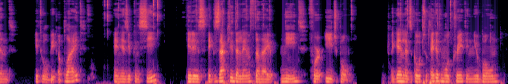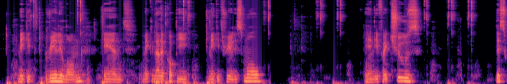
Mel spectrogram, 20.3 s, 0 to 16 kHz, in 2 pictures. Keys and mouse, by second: 0.0-1.7 drag, 2.3 click, 3.4 shift+click, 3.5 click, 3.7 drag, 4.1 shift+drag, 4.7 drag, 5.2 shift+drag, 5.8-7.0 drag, 7.2 drag, 7.6 click, 7.6 Tab, 8.0 click, 8.5 shift+a, 9.0 click, 9.9 g, 10.2 r, 10.9 s, 13.2 shift+d, 14.2 s, 15.5 Tab, 15.9 Tab, 16.4 click.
